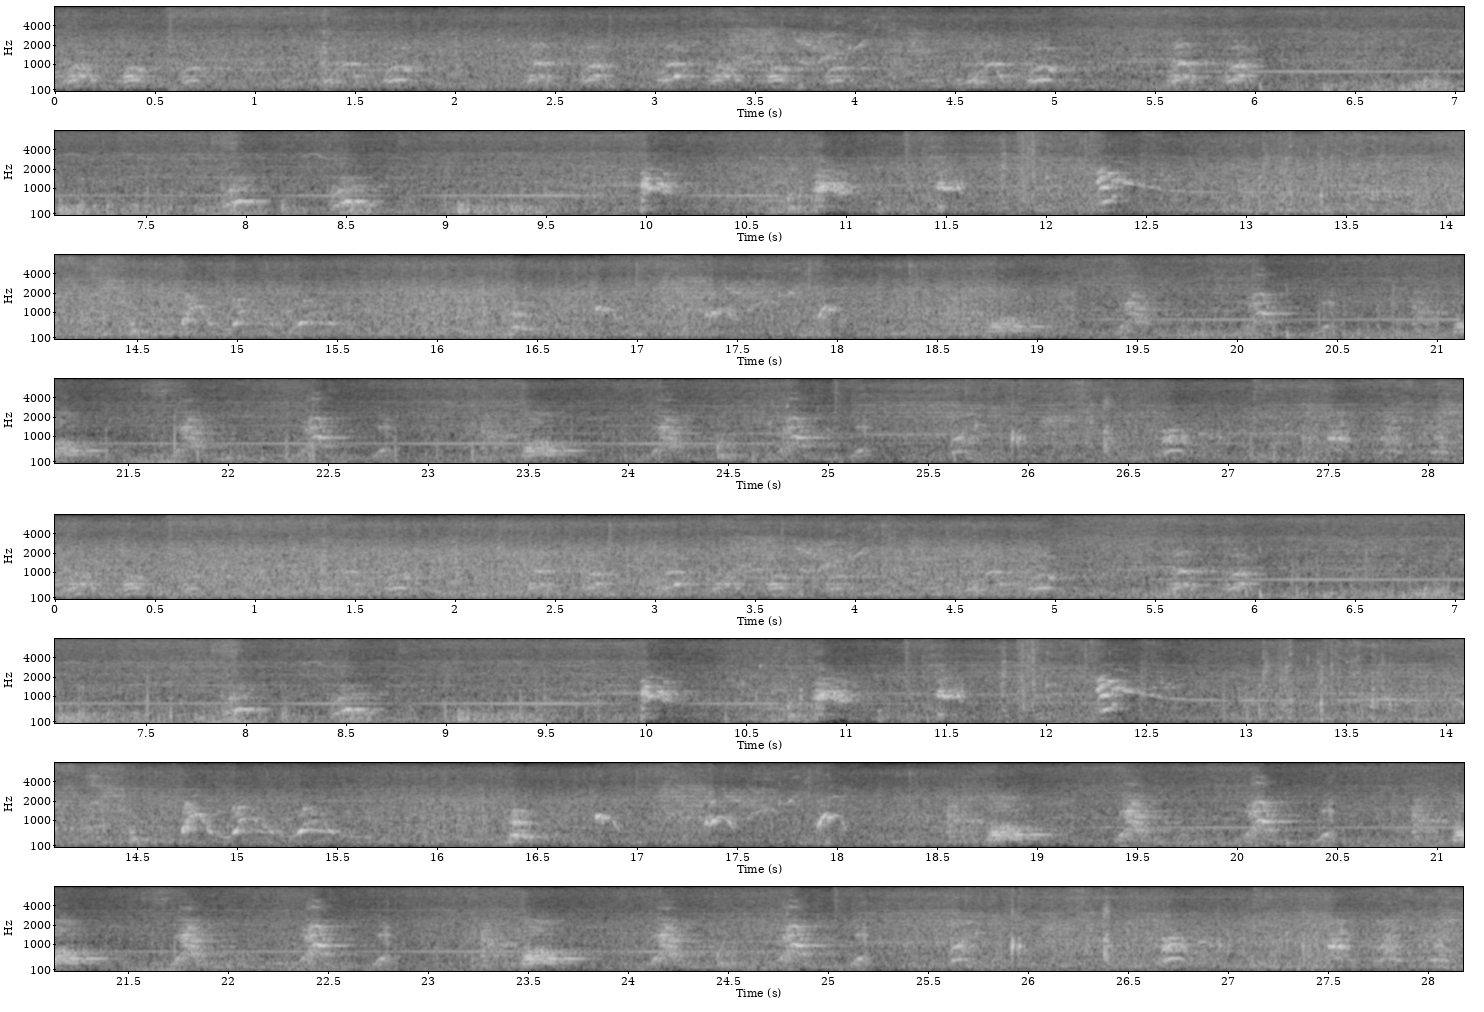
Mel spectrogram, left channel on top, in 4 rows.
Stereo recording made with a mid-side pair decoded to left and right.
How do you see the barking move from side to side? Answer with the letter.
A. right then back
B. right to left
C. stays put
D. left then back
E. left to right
E.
